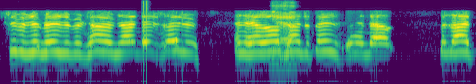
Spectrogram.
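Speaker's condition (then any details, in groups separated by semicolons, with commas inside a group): Throat cancer; no hole in throat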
